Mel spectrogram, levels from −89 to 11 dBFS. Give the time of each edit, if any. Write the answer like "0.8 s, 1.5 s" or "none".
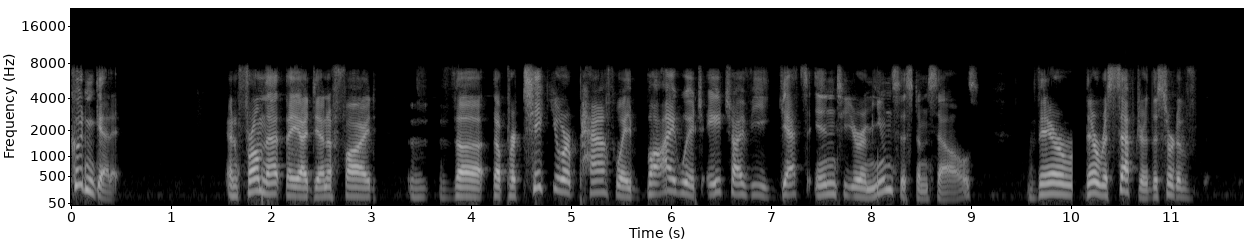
10.0 s

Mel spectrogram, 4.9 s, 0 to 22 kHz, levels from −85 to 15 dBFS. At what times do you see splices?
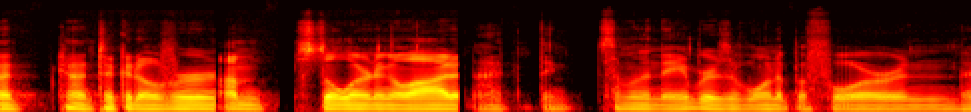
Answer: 1.1 s, 2.3 s

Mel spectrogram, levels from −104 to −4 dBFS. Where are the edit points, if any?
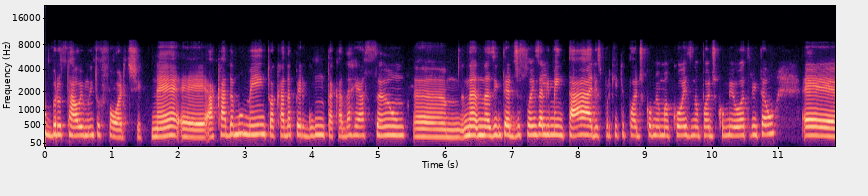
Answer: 1.5 s, 5.4 s

